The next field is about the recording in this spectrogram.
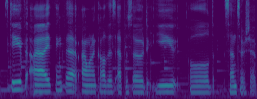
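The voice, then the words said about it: Voice sounds a little off. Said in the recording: “My voice is a little weird. I was sick last week.”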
